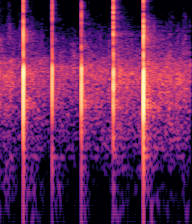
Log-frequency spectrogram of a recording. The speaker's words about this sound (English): Clap.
